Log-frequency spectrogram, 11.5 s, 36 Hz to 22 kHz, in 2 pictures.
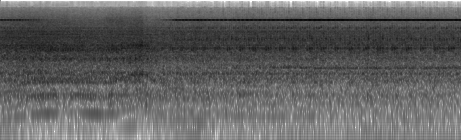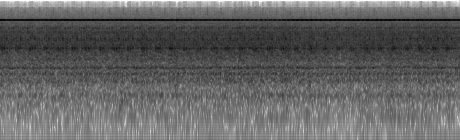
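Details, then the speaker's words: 2007 Audi Q7 3.6 with power loss and ECU codes incl. P0430, P2401, warming up: thin steady whistle from 63 °C, stronger by 65 °C, not rising with revs; vacuum leak through torn PCV membrane in valve cover. "вот при температуре 63 градуса легкий свист появился при 64 сильнее при 65 уже вот этот Явный слышно и он еще немножко увеличится"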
